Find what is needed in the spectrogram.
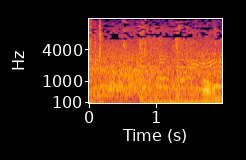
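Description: A basketball bouncing on a hardwood court, heard over steady arena crowd noise.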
